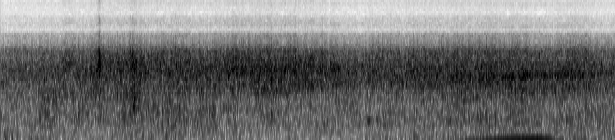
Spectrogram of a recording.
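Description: Street ambience heard from high above: a steady hiss of traffic and a car engine, with a low engine drone swelling for about a second around six seconds in.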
